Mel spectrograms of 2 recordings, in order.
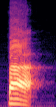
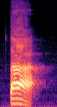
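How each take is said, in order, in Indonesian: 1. Huruf t diucapkan terlalu kuat. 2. Huruf t diucapkan terlalu kuat.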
